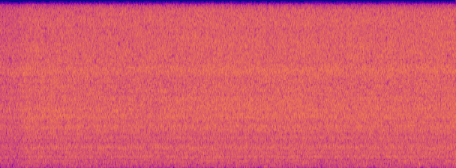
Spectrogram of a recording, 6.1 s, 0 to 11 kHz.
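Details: Liebert server-room unit after the blower belt was tensioned: an even, steady air rush with no squeal, slap or knock. Airflow rose to about 2094–2179 ft/min from 1106 before, a smooth, healthy blower.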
